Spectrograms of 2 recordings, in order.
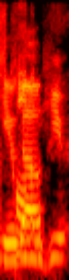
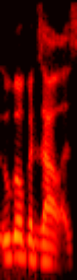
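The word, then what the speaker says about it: Hugo González: I just called him Hugo. I have done it for the past 2 weeks. Yeah. So I need to like, I'm just like snapping myself into it. Hugo Gonzalez. You don't pronounce the H.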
